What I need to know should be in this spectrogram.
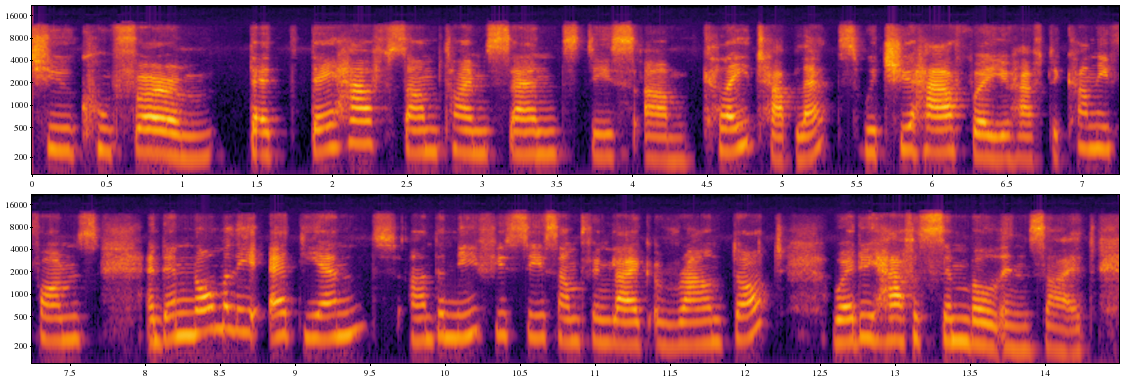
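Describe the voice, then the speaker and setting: At a fairly slow pace, a woman talks with a German accent. Her pitch is high, with ordinary variation. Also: very clean recording, silent background. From Austria. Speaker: archaeology master's student. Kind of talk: live stream interview. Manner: halting, searching for words.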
